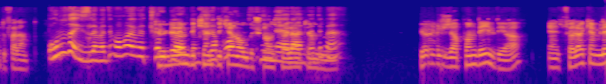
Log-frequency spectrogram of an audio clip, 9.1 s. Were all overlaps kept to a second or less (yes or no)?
no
